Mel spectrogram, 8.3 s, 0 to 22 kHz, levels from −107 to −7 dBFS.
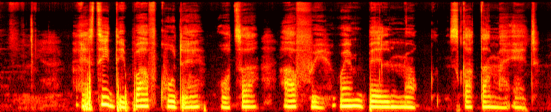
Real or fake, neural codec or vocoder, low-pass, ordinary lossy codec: fake; vocoder, 48 kHz, 128 mel bands, Vocos; none; none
